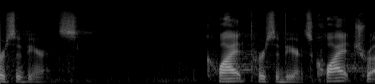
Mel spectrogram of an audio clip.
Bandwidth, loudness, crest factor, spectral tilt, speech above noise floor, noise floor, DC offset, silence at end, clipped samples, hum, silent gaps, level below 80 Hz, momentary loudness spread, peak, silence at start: over 20 kHz; -36 LUFS; 24 dB; -2 dB/octave; 32 dB; -68 dBFS; under 0.1%; 0 s; under 0.1%; none; none; -82 dBFS; 15 LU; -14 dBFS; 0 s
